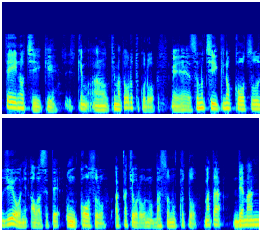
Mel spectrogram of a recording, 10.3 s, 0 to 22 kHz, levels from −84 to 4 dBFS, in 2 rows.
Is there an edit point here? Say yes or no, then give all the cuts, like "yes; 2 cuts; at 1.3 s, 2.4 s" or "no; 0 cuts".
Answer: yes; 3 cuts; at 3.2 s, 6.4 s, 9.1 s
